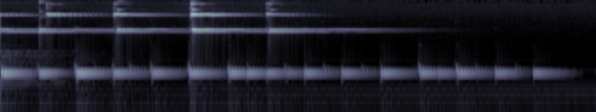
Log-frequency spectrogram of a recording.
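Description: A small hand bell rings alone in a steady run of many bright, high strikes, each clear tone ringing on and fading into the next.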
